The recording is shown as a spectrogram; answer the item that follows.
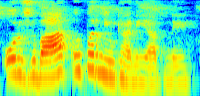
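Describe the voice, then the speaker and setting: Patient woman tajweed teacher, higher voice. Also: animated, slight background noise. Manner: patient, explains with homely examples, drills sounds slowly; stretches model sounds slowly for students to copy. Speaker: Quran recitation teacher. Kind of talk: online tajweed lesson.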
